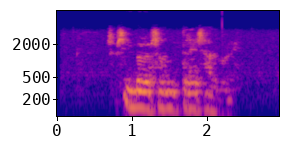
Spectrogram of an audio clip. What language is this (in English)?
Spanish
